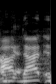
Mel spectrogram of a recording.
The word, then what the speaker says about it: Audate: That's actually the right way to say it. Okay. Audate is the French way. – Okay. – And that's how my dad says it. But the American version that I made up is Audate.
